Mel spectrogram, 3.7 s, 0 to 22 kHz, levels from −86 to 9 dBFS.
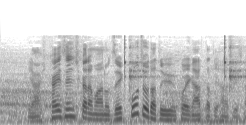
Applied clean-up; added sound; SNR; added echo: none; none; none; none.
